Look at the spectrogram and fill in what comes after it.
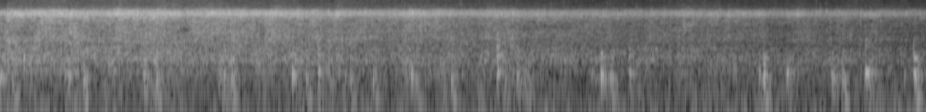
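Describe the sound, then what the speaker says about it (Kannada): Spices and garam masala with coriander powder are stirred in a hot frying pan for millet fenugreek bath, giving a steady bright sizzle with repeated scraping strokes of the spoon, loud and close without talk. "ಇವಾಗ ಇದನ್ನು ಎಲ್ಲ ನೀಟಾಗಿ ಮಿಕ್ಸ್ ಮಾಡಬೇಕು"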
